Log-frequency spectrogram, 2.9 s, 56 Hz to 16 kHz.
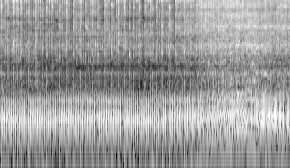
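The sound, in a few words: Echo SHC-225S hedge trimmer engine starting and running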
